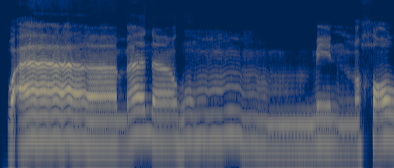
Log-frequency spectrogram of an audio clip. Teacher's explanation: নুন সাকিনের আওয়াজকে বিনা গুণনা জাহির করে তাড়াতাড়ি পড়তে হবে, একে ইজহারে হালকি বলা হয়।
